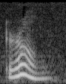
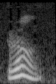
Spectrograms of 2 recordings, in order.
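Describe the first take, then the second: No difference in how they are said.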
